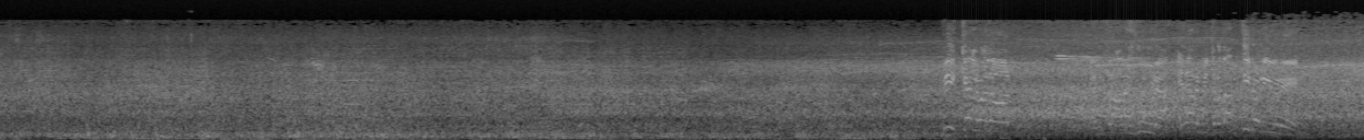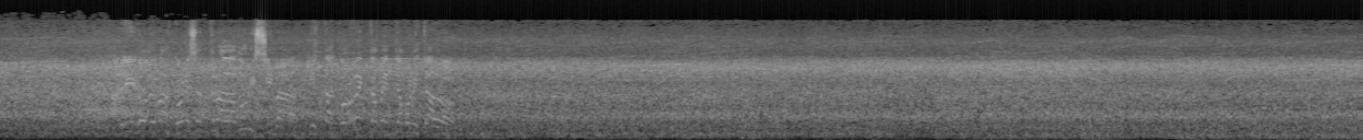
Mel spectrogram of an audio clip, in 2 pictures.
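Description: A large crowd roars and chants steadily in a stadium.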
